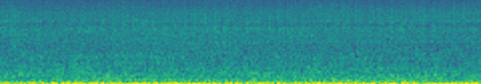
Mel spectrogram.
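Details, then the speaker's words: El Camino during tuning, after clearing the learned table, adding a PCV valve and turning the idle down, in gear: deep smooth steady burble, no misses or hunting; sounds happy. "Sounds good. >> Yeah, it's good. I think it's pretty happy. >> That sounds good."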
